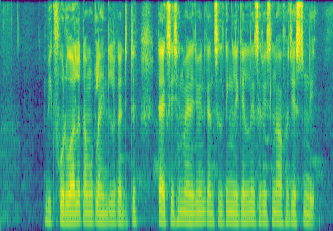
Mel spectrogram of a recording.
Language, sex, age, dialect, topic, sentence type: Telugu, male, 51-55, Utterandhra, banking, statement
